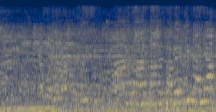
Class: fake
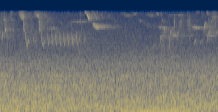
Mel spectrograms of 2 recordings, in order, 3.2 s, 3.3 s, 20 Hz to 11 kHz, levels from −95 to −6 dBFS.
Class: real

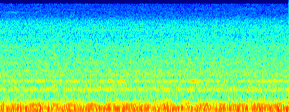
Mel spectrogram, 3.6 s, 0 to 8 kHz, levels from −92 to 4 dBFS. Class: fake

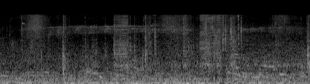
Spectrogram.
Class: real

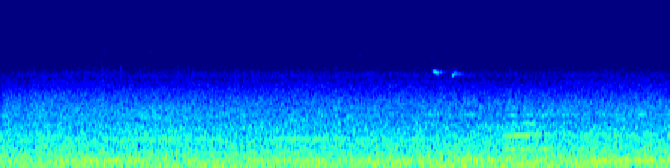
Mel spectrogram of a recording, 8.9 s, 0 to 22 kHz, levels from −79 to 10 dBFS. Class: real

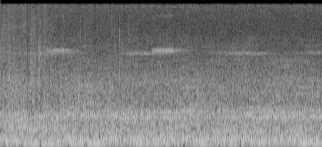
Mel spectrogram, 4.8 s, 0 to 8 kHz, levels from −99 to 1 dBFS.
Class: real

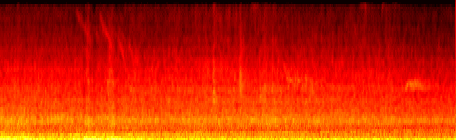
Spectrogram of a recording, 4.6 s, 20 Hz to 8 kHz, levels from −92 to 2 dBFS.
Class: fake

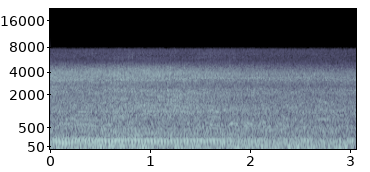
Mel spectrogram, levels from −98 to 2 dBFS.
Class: real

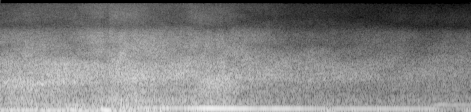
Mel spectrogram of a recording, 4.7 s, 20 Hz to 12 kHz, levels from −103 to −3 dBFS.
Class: real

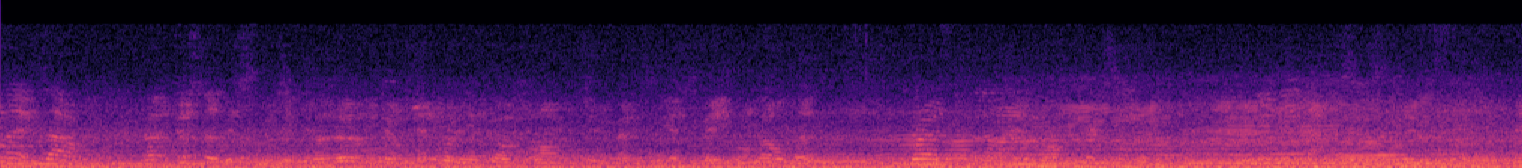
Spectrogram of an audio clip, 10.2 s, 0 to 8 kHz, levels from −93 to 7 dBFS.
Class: real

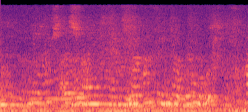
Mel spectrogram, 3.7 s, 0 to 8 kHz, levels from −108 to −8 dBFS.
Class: real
